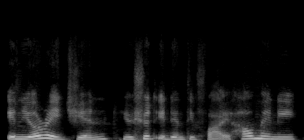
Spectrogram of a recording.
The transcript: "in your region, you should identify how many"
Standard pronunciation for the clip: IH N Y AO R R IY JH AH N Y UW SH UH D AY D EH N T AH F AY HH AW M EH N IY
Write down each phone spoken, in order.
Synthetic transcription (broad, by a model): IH N Y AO R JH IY AH N Y UW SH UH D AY D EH N T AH F AY HH AW M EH N IY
